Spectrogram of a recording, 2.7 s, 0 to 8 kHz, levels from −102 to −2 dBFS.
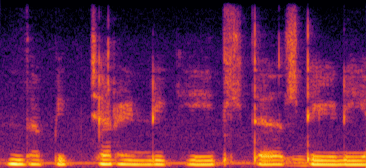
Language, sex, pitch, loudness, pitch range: English, female, 195 Hz, -16 LUFS, 190-205 Hz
